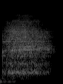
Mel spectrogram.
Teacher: It's a long, lazy sound. Very relaxed.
